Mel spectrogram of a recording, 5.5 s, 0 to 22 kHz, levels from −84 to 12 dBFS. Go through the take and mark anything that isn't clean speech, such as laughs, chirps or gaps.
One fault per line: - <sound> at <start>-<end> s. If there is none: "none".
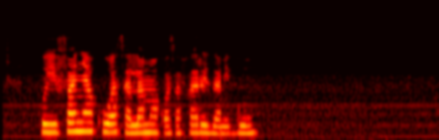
none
